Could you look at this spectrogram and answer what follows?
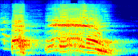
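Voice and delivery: high excited whoops; whooping ho ho. Real, not acted. Hyped host whooping high to open.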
